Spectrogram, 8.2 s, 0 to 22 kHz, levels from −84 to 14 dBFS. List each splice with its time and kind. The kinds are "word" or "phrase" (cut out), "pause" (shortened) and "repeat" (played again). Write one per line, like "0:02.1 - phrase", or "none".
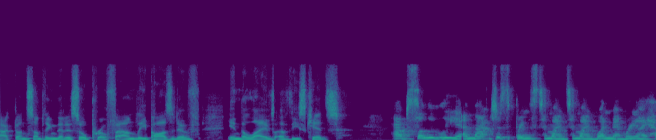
0:02.8 - pause
0:03.4 - word
0:05.7 - word
0:07.1 - repeat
